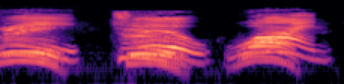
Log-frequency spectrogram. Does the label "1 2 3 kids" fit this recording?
Yes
